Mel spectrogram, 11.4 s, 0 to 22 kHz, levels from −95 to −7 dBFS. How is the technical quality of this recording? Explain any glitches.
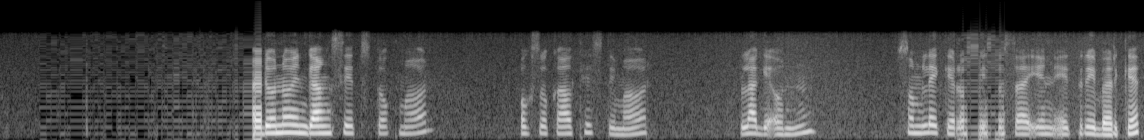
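The recording has two kinds of glitch. A robotic buzz appears twice, and the level swells near the end.

Robotic sound from repeated short buffers happens from 0.40 to 2.62 s, and again from 9.58 to 10.05 s. The sound turns into a rigid, metallic buzz at 188 Hz. It still follows the speech loosely. The likely cause is new audio arriving too seldom. The player fills the gaps by repeating a very short piece, which fits a repeat length near 5.3 ms. Most of the real audio in those stretches is skipped.

Automatic gain rising runs from 9.06 to 11.16 s. The level climbs by about 3 dB. Speech and room noise swell together over about two seconds. The gain control judged the input too quiet and turned it up gradually. This rise overlaps the second stretch of buzz. Near 11 s, a shift in the talker's distance from the microphone also changes the level.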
